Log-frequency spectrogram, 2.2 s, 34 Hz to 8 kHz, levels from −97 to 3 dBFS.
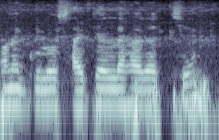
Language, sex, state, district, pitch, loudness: Bengali, male, West Bengal, Alipurduar, 125 Hz, -18 LUFS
